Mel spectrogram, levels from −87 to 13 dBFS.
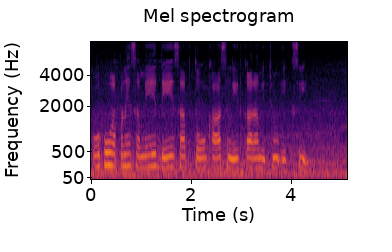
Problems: constant background noise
